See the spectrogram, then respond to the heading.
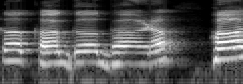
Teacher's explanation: का वर्गीकरण इस प्रकार है कंठ कंठ मतलब गले से जिनको जिनके उच्चारण में गले से आवाज निकलती है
